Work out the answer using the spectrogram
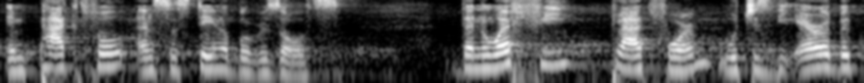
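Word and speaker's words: NWFE: Egypt's country platform for the nexus of water, food, and energy, pronounced NOAFI, was launched in July of 2022.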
